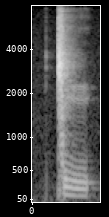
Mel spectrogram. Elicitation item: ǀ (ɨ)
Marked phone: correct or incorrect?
incorrect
